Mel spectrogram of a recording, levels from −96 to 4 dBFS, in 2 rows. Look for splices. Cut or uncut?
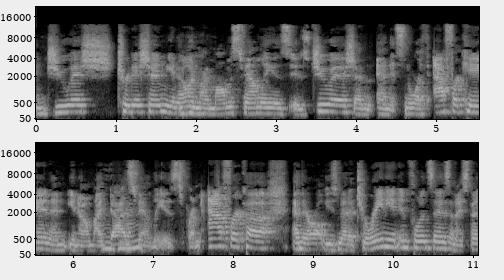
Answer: uncut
